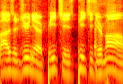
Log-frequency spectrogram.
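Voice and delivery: put-on gruff villain voice. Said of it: "I like the way you did it".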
